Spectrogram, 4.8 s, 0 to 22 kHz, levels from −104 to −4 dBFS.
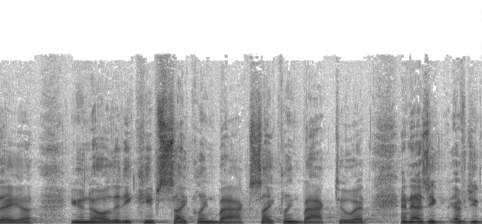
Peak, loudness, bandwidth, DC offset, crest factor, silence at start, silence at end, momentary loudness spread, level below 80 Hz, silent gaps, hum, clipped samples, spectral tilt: -8 dBFS; -27 LUFS; 17 kHz; under 0.1%; 20 dB; 0 s; 0 s; 7 LU; -74 dBFS; none; none; under 0.1%; -3 dB/octave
